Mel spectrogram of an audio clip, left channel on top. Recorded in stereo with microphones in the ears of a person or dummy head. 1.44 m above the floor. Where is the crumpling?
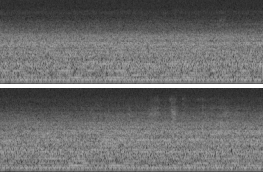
No crumpling in this recording.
